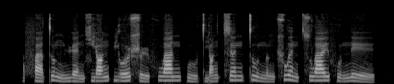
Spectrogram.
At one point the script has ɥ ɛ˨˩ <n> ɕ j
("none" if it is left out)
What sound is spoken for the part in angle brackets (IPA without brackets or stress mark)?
n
